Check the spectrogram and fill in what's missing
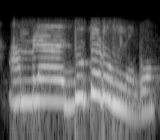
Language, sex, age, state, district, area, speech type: Bengali, female, 18-30, West Bengal, Kolkata, urban, conversation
